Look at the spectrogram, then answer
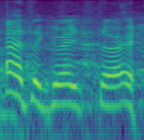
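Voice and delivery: delighted laughing praise; laughing while talking. Real, not acted. Moderator laughing, praising the LBJ story.

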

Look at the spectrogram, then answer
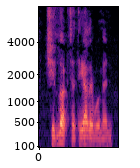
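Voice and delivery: ordinary delivery, nothing marked

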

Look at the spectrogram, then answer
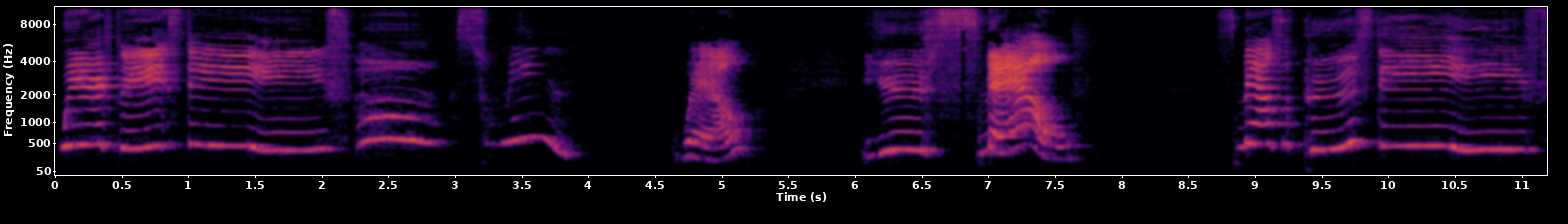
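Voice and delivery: high, loud mocking jeer; taunting. Puffins trading playground insults, loud and mocking. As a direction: sneer the insult.

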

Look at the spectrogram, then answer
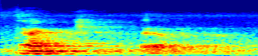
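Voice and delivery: low, soft and heartfelt thanks; a quiet, tender tribute at her grave; sincere farewell. Real, not acted. Closing personal tribute at memorial.

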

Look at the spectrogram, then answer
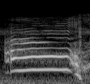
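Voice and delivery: high loud cry then laughter; startled shout. Real, not acted. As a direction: gasp out loud as she crashes. Dog bumps its head.

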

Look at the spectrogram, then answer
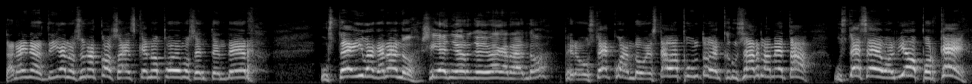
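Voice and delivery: high excited radio interviewer. Acted. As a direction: question him like an eager radio host.

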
